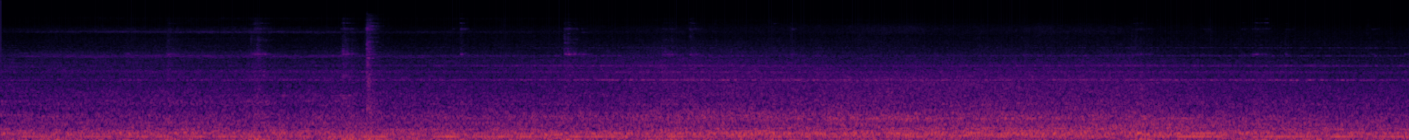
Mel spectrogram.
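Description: Vande Bharat Express electric multiple-unit train moving past along the platform: a steady rolling rumble of coaches and wheels with a constant hum underneath. A few sharp clicks come in the first few seconds.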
